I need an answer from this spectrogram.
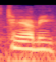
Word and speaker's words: Tammy: right over those guys my name's Tammy that rhymes with whammy and everyone knows that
